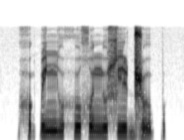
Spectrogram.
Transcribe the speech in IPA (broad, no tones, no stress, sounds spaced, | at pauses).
h ɔ k͡p e ɲ u h u χʷ ɛ n u ɬ i ɖ͡ʐ ʊ p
